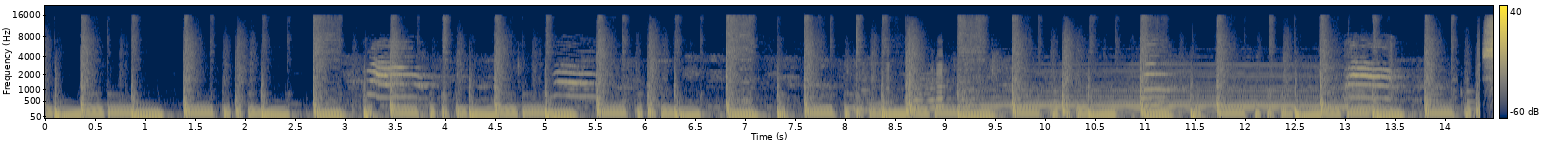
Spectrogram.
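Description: A cat meows repeatedly in short, wavering calls, some drawn out, over a rhythmic background of music-like thumps.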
